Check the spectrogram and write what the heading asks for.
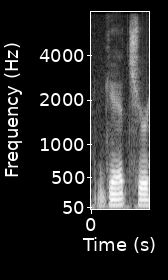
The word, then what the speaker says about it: get your: en este caso, your, la pronunciación de la T cambia como si fuese una Ch. Get your.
